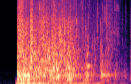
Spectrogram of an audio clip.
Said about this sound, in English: He didn't have time to scream as the hands burst through the wall, grabbed his head, and pulled.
